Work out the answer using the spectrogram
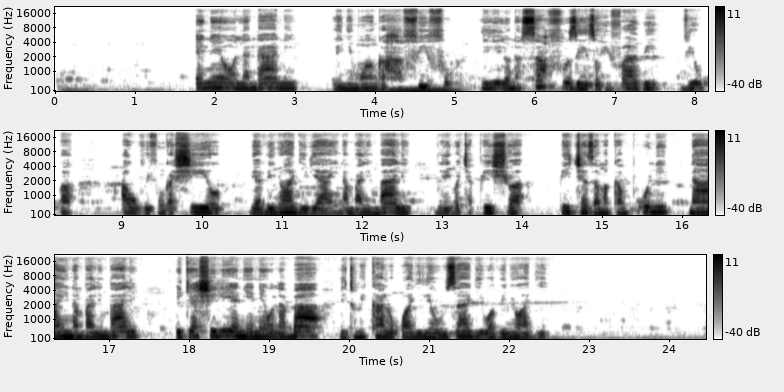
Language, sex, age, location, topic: Swahili, female, 25-35, Dar es Salaam, finance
